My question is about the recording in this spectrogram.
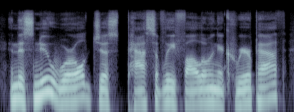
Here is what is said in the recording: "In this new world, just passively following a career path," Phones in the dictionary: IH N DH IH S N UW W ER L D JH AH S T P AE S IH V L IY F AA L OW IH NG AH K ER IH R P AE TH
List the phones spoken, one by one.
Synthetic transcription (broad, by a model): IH N DH IH S N UW W ER L D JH AH S P AE S IH V L IY F AA L OW IH NG AH K ER IH R P AE TH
